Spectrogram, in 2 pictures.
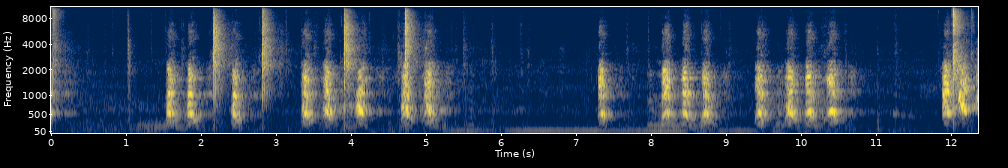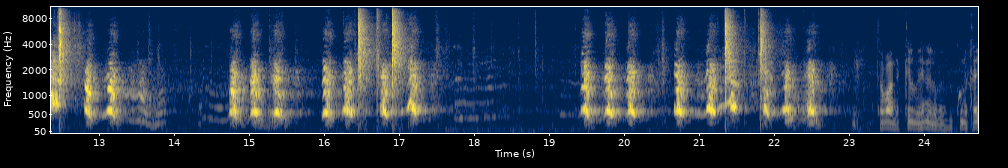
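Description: A dog barks repeatedly in clustered bursts of sharp barks, loud and close, with short pauses between groups and some whimpering yips.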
